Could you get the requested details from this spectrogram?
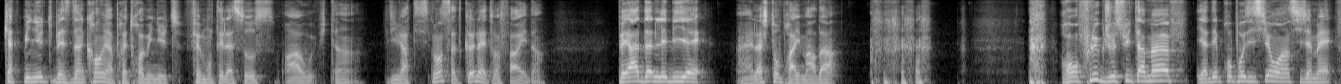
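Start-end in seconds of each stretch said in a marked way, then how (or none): none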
